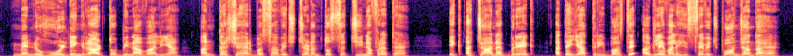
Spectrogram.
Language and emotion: Punjabi, disgusted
